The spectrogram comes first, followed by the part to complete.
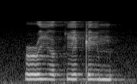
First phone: ɹ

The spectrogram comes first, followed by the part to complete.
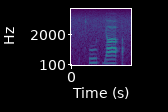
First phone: tʰ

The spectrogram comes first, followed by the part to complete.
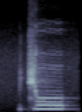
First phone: t͡ɕ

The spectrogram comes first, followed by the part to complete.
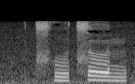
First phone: t͡sʰ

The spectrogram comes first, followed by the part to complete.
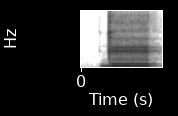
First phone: ɡ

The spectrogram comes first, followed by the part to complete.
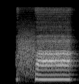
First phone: f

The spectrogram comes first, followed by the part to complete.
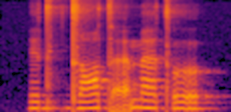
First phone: ɪ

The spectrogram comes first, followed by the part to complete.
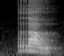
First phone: r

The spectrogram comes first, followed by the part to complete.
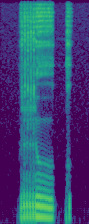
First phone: r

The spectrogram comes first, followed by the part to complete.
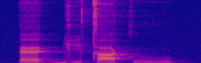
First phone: ɛ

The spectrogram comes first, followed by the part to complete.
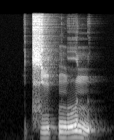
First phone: t͡ɕ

